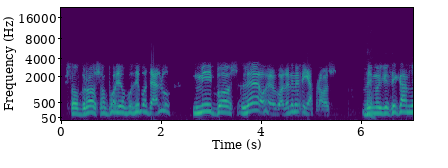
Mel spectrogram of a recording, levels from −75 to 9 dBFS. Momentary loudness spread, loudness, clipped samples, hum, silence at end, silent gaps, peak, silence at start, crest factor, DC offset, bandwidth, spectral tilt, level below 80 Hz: 10 LU; -26 LUFS; under 0.1%; none; 0 s; none; -10 dBFS; 0.1 s; 18 dB; under 0.1%; 5.6 kHz; -8.5 dB/octave; -72 dBFS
